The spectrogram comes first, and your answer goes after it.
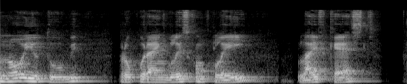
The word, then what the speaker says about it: Cley: vivo, vai no TikTok e procura Inglês com Clay. Clay é Cley. E lógico, você pode acompanhar a gravação tanto no YouTube, procurar Inglês com Clay, Livecast, e nas plataformas de distribuição de podcast.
